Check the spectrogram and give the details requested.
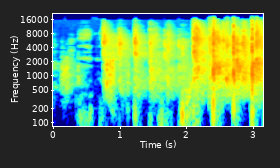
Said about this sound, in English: Oh, you don't have to clap. You don't have to clap. clap God, yeah, clap God. Amen.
